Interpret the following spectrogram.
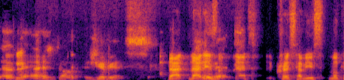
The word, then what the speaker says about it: Żywiec: It sounds sexy because Zwiak. So you're talking Zavit. There we go. Yeah, Zavik. There we go. That's how. That is amazing. hold on. Let's pronounce this properly. It's called Żywiec.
